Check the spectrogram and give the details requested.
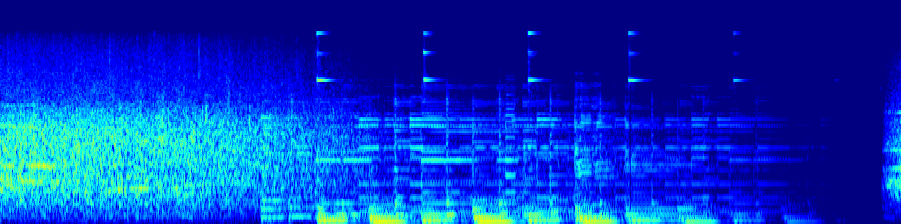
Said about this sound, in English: This week, and this is why you're clapping, it's the Wait, Wait, Don't Tell Me Morning Zoo.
